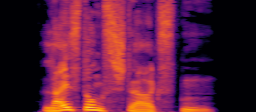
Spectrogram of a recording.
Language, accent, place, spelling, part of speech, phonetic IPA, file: German, Germany, Berlin, leistungsstärksten, adjective, [ˈlaɪ̯stʊŋsˌʃtɛʁkstn̩], De-leistungsstärksten.ogg
- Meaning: superlative degree of leistungsstark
